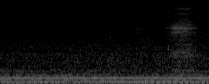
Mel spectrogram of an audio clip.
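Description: A finger taps lightly on a touchscreen.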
